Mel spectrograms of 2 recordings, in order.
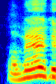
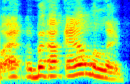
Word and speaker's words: Amalek: He said it, he pronounced it wrong. America, no, Amalek first.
